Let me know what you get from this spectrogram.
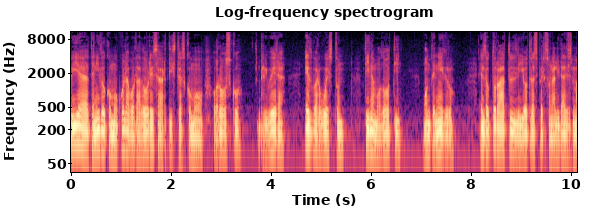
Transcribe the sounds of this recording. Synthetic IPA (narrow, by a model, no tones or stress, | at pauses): βiat̪e̞niðo̞ko̞mo̞ko̞laβo̞ɾaðo̞ɾe̞sa̰ːɾt̪ist̪asko̞mo̞oɾo̞sko̞ | riβe̞ɾa | eðwaɾɣwest̪o̞n | t̪inamo̞ðo̞t̪i | mo̞nt̪e̞ne̞ɣɾo̞ | eld̪o̞k̚t̪o̞ɾat̪io̞t̪ɾaspe̞ɾso̞naliðaðezma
